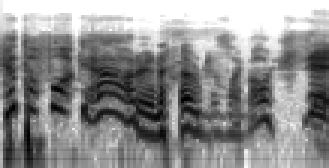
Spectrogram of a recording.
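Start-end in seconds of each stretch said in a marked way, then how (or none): 0.0-0.9 mock, very high, shrill screamed outburst. Recounting a man who slammed the door and screamed at the speaker; retelling a scream. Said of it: "looks at me and screams".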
